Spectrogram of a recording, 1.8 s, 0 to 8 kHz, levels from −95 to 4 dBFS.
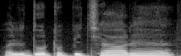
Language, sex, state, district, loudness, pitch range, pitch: Hindi, male, Jharkhand, Deoghar, -13 LUFS, 150-160 Hz, 155 Hz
